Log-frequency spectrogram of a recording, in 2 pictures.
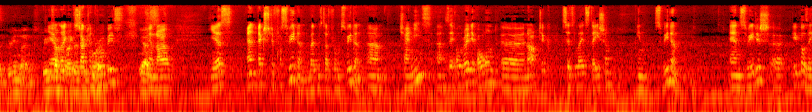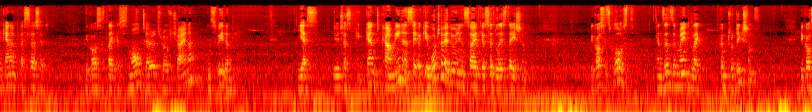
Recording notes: This time with a lecture for economics students from Gothenburg University, which was part of a series of lectures on Chinese society that Nordic Centre organized for them.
